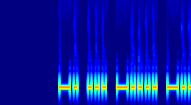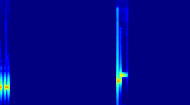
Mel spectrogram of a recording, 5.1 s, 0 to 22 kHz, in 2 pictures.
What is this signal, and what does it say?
Morse code, heard as a keyed tone, about 25 wpm, 700 Hz. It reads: NS6B
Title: USA Call Signs - 4 Characters - 3x Character Spacing - 25wpm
